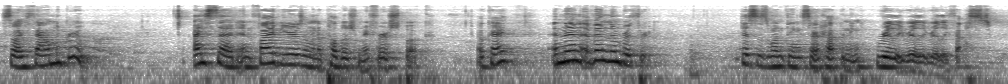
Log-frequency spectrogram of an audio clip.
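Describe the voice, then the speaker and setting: A woman with a high voice speaks fairly quickly in an animated tone, her pitch swinging very widely between long, frequent pauses. Room echo and noticeable background noise are audible. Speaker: poet. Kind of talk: storytelling talk on stage. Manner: fast.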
